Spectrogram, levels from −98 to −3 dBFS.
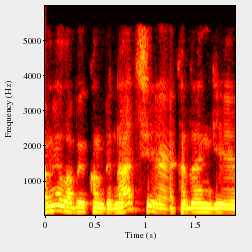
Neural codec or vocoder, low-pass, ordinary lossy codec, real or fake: none; 5.4 kHz; MP3, 48 kbps; real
